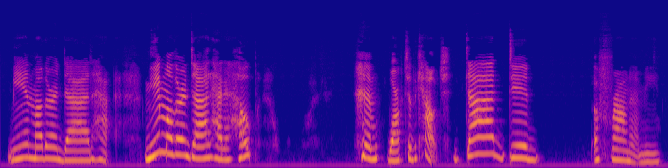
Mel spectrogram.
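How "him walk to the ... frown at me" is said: usual speaking voice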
